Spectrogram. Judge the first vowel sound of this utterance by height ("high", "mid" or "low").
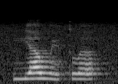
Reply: low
